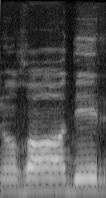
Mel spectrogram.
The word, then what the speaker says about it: نغادر: ഫലം നുഗാദിർ മിൻഹും അഹദ. നുഗാദിർ എന്താണ്? റാഇന് എന്ത് ഉച്ചാരണം കൊടുക്കണത്? നുഗാദിർ പഠിച്ച നിയമമാണ് അല്ലേ? രാ എന്ന് ഉച്ചാരണം കൊടുക്കണത് ലഘുവാക്കി, ലേറ്റായിട്ട് ഉച്ചരിക്കുകയാണ്.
